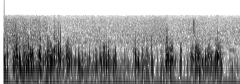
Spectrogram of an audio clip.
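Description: Wind buffeting the microphone: a loud, uneven, gusting rumble.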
